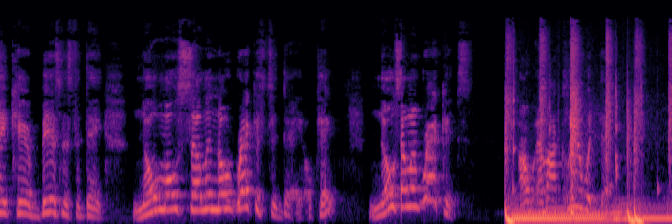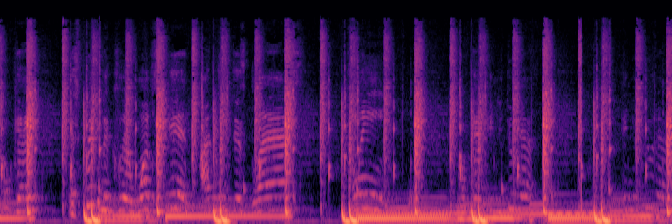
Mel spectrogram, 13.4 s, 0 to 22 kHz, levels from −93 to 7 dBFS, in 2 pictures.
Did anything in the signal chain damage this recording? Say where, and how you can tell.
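Yes: jumps at 3.26, 4.02 and 12.54 s, each skipping around 70 ms of audio, likely a dropped buffer (overrun) at the driver stage.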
